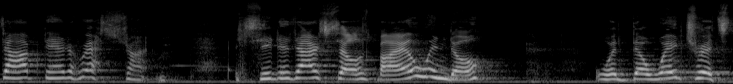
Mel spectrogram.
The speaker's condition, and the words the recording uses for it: Stroke. My memory and speech have also been critically affected.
